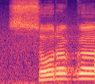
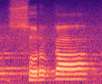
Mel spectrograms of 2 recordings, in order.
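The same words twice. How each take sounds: First: ਸੁਰਗ ending on the g, "surag"; short word ending. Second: ਸੁਰਗਾ ending in a clear "gaa"; long final vowel. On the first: Teacher giving the evening-prayer form, ਸੁਰਗ closed on g. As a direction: say ਸੁਰਗ without a final long aa. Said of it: "Rehras Sahib ਵਿੱਚ ਸੁਰਗ ਹੈ". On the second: Teacher giving the morning-prayer form, ਸੁਰਗਾ ending on aa. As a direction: say ਸੁਰਗਾ with an open aa at the end. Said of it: "ਇੱਥੇ ਸੁਰਗਾ ਹੈ". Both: Shown as a demonstration.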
